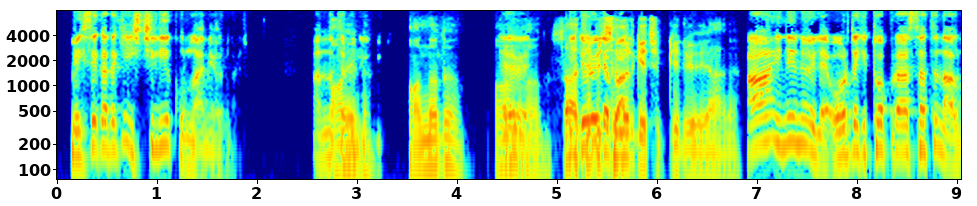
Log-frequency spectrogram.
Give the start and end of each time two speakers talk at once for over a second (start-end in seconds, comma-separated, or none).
4.4-5.7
